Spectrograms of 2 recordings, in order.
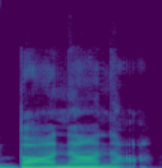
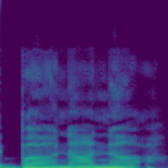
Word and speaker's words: banana: That first a is awah or the word banana. We don't say banana. We say banana.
